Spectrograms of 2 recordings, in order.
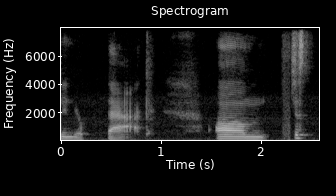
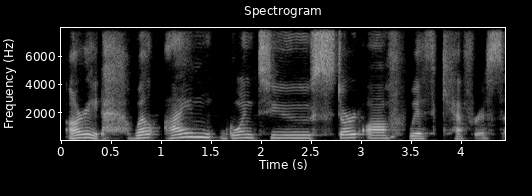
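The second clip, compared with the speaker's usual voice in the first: normal talking voice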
